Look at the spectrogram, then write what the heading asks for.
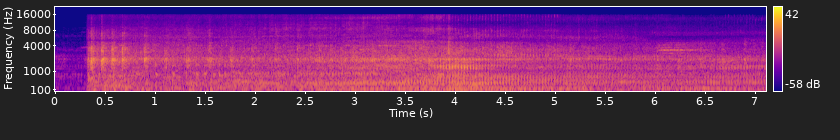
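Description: Moderate rain falling on a wet street, mixed with the noise of motor traffic. The sound cuts in abruptly just after the start and swells briefly around four seconds in, as a vehicle goes by.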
